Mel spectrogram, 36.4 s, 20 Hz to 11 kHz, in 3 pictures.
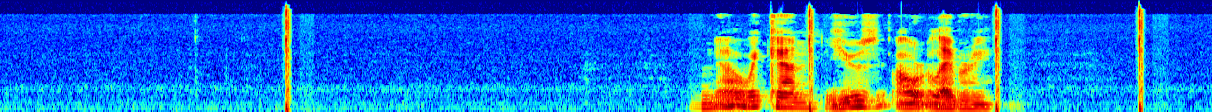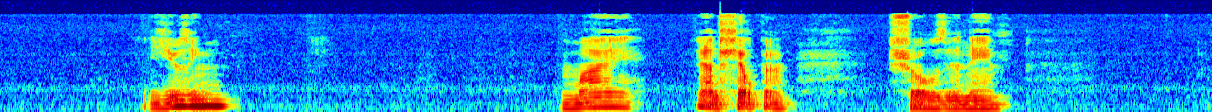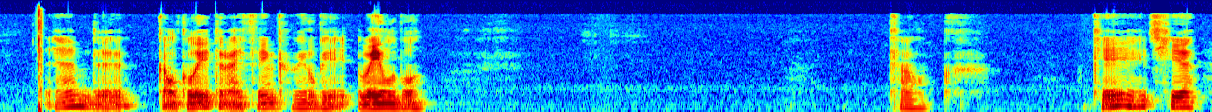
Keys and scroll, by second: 25.7 End.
